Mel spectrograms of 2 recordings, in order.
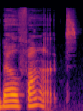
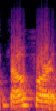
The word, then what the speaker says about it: Belfort: Her name is Madison Belfort. Did I say it right? Yes, you did. Okay. Belfort, like Jordan Belfort.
